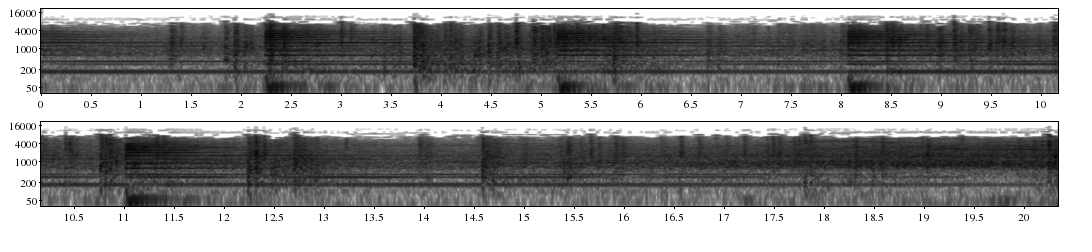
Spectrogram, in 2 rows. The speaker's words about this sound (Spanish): Aquí comienzan las 12 campanadas. Han terminado 1989.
